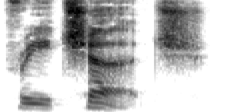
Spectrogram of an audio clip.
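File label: "free church", British English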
